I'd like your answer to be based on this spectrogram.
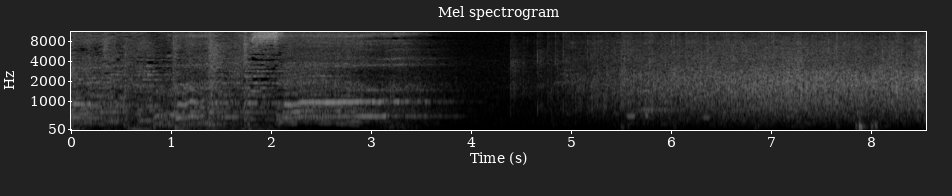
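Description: An audience at a charity stage show applauds after a performance, a dense wash of clapping that swells in the second half after a stretch of amplified music and a voice.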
